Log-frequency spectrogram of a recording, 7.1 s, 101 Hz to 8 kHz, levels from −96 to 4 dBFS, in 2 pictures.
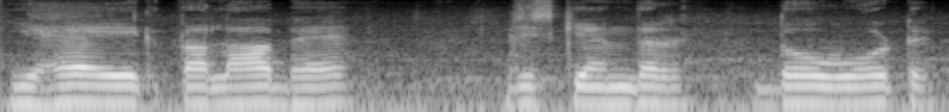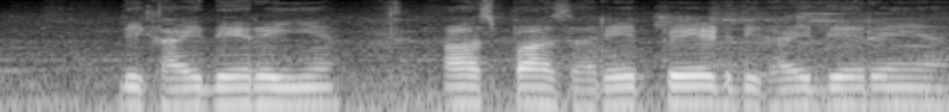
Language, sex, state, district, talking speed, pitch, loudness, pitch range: Hindi, male, Rajasthan, Bikaner, 170 wpm, 135 Hz, -15 LUFS, 130-140 Hz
